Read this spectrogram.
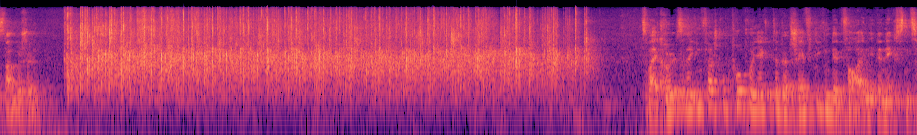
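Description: A man speaks calmly into a microphone, heard through loudspeakers in a large room.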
